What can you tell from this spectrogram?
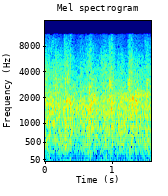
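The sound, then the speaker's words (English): A church audience claps steadily in a dense, even wash of applause for God, loud and sustained with no voices rising above it. “So one more applause. Applause for God.”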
